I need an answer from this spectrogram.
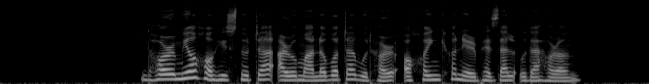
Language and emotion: Assamese, neutral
